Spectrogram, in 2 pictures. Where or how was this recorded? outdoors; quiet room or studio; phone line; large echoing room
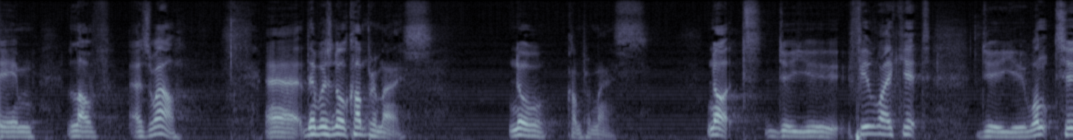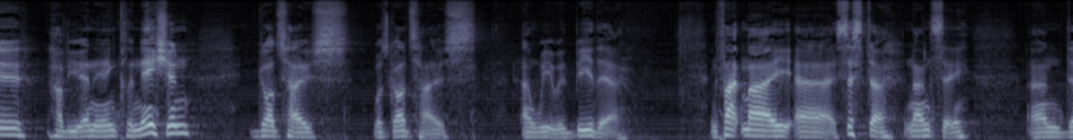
large echoing room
